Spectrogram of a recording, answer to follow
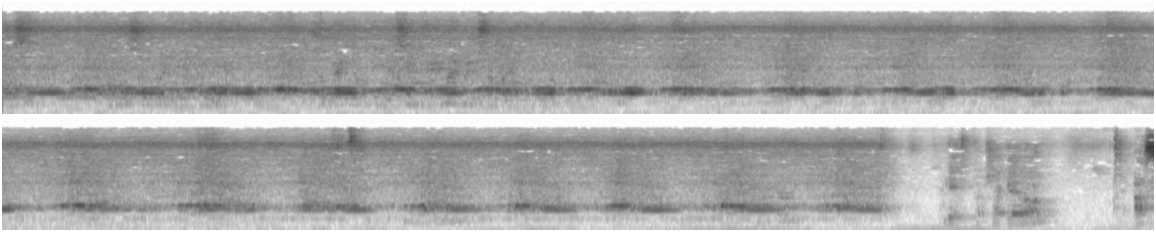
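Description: Hand-held immersion blender running steadily in a tall cup, blending soaked cashews into a thin vegan sour cream. Its motor hum wavers slightly as the stick moves, then stops shortly before the end.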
